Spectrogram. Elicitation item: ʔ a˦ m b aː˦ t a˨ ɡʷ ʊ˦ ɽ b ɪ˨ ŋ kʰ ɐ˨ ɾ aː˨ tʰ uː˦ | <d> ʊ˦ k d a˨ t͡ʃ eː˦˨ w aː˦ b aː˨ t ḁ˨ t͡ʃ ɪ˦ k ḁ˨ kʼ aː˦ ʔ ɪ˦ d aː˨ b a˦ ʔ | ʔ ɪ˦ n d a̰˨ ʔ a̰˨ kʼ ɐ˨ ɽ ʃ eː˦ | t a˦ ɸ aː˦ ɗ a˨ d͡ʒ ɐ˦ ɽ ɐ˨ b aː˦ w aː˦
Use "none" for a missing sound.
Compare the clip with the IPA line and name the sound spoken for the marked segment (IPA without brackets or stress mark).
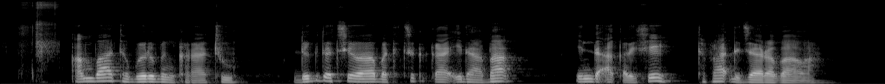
d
